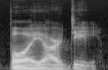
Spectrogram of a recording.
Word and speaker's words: Boyardee: So he phoneticized it. Boiardi became Boiardee.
